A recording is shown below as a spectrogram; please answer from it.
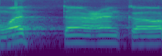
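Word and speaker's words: وَدَّعَكَ: Ma watta'aka rabbuka wa ma qala. Mimnya dibaca panjang, ada tanda alifnya matopi'i, 2 ketukan. Watta, watta. Talnya terdapat tasydid, ditekan, dimasukkan, diidghamkan.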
